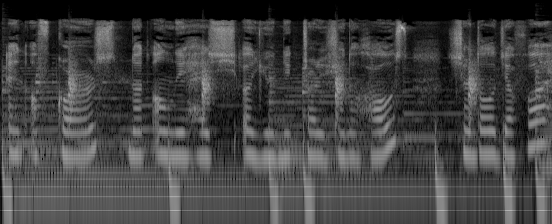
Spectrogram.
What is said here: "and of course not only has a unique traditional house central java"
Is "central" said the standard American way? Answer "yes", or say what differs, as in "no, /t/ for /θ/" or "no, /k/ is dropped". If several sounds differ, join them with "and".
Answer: no, /ʃ/ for /s/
